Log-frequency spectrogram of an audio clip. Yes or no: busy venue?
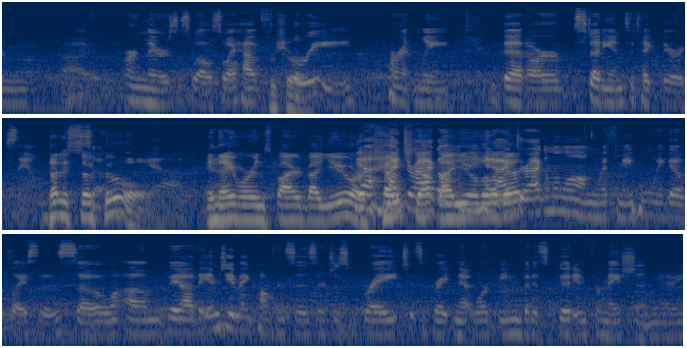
yes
